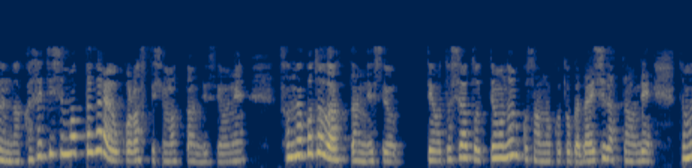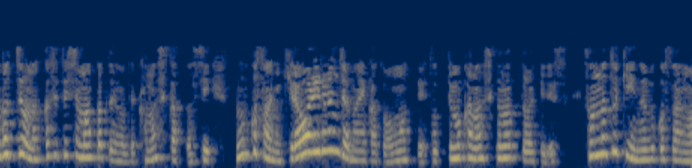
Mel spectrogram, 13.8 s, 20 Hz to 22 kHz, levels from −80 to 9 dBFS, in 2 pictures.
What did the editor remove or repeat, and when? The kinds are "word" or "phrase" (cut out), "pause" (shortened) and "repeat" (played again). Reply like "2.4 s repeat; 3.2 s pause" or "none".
11.2 s phrase; 12.7 s pause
